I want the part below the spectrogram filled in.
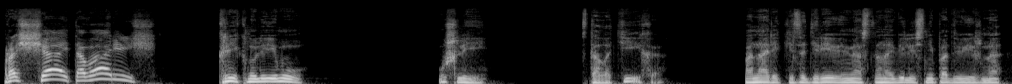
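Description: A man narrating an audiobook in a measured, grave reading. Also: low-pitched, dark tone, no echo, studio quality.

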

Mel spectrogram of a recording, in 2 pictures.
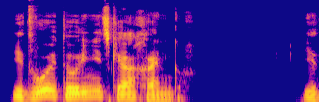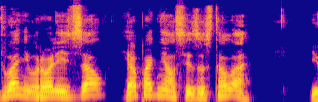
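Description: Expressive male audiobook narrator. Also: mid-range voice, no echo, studio quality. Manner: expressive, dramatic storytelling. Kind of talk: scripted first-person narration.

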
